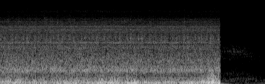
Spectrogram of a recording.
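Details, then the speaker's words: 1965 Cadillac DeVille convertible V8 after fuel system fix, long-sitting engine firing on eight: rough, throaty idle with uneven low rumble, raspy edge, some lifter noise; loudness attributed to an exhaust leak underneath. "fired up zoli and actually i think a lot of what you're hearing is there's an exhaust leak down here"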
